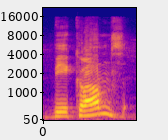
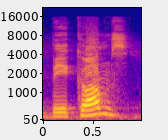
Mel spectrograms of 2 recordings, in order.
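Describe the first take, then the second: Both takes have the same delivery.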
